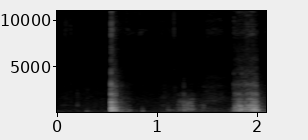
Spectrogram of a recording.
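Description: A single sharp knock about half a second in as a glass perfume bottle is handled at the table, followed by faint handling noise.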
